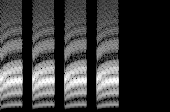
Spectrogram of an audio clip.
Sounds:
alarm

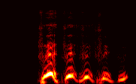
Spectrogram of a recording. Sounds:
human voice, laughter

